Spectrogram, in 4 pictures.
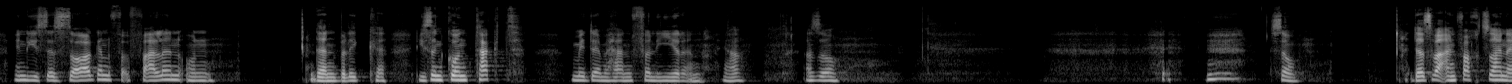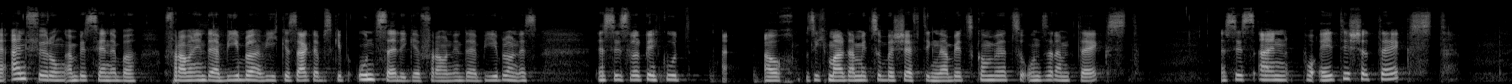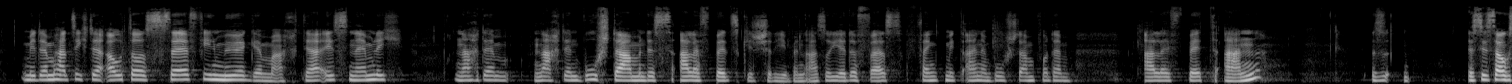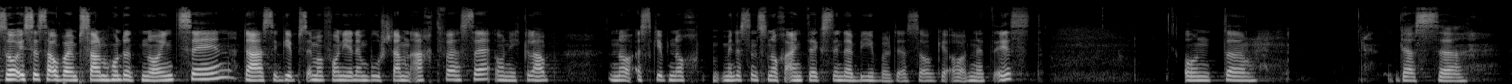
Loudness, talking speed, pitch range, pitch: -25 LUFS, 135 wpm, 180-210 Hz, 190 Hz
